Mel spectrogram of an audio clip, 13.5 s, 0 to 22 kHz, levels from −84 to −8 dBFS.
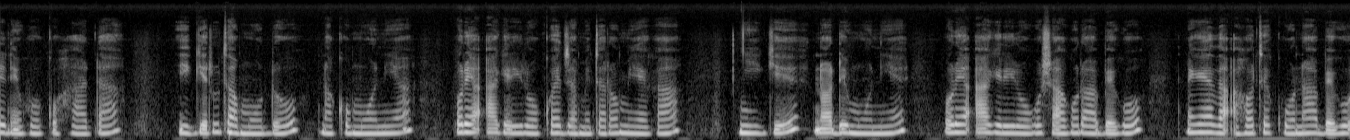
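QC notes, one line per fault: Nothing stood out on listening to this speech.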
